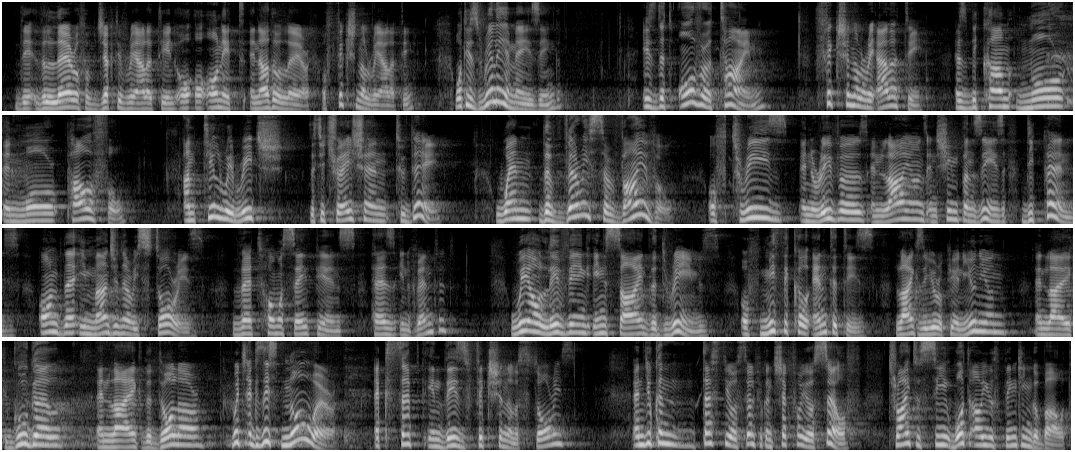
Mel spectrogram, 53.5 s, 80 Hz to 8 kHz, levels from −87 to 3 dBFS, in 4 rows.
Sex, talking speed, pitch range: male, 115 wpm, 175-235 Hz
